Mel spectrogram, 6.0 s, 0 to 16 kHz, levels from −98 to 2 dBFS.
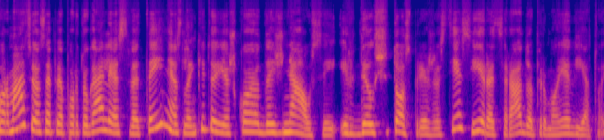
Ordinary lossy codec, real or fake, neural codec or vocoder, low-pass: Opus, 32 kbps; real; none; 14.4 kHz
